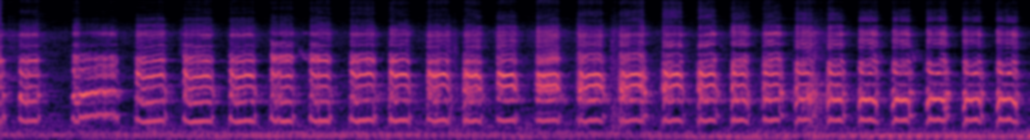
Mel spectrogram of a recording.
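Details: Fancy hen giving a steady run of about two dozen nasal, harmonic notes, each bending slightly in pitch, repeated roughly four per second without pause.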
